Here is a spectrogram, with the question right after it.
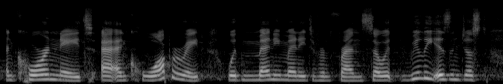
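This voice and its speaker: A woman's voice: medium pitch, fairly quick, darkish tone. A woman from Hong Kong speaking on a conference panel, earnest, often restarting and repeating words. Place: conference open area.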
